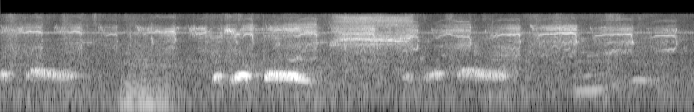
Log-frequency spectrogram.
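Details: Three-week-old Long-tailed shrike chick being hand-fed crickets, giving thin, high, scratchy begging notes in short bursts, while lower mellow cooing sounds repeat underneath.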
